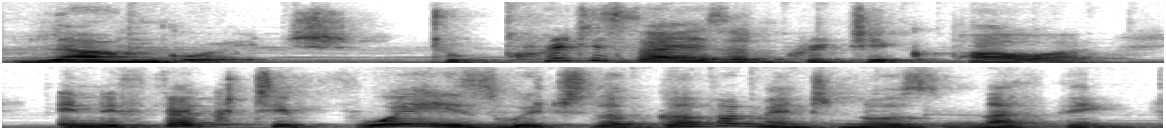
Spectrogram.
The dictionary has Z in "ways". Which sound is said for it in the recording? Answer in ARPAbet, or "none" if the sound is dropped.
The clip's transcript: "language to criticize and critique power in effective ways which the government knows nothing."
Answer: Z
